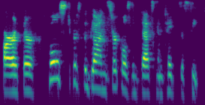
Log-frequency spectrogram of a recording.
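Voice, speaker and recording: A woman's voice: medium pitch, lively intonation, a little fast, husky, no echo, highs cut off. A woman reading stage directions aloud in a table read, plainly, with casual asides.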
